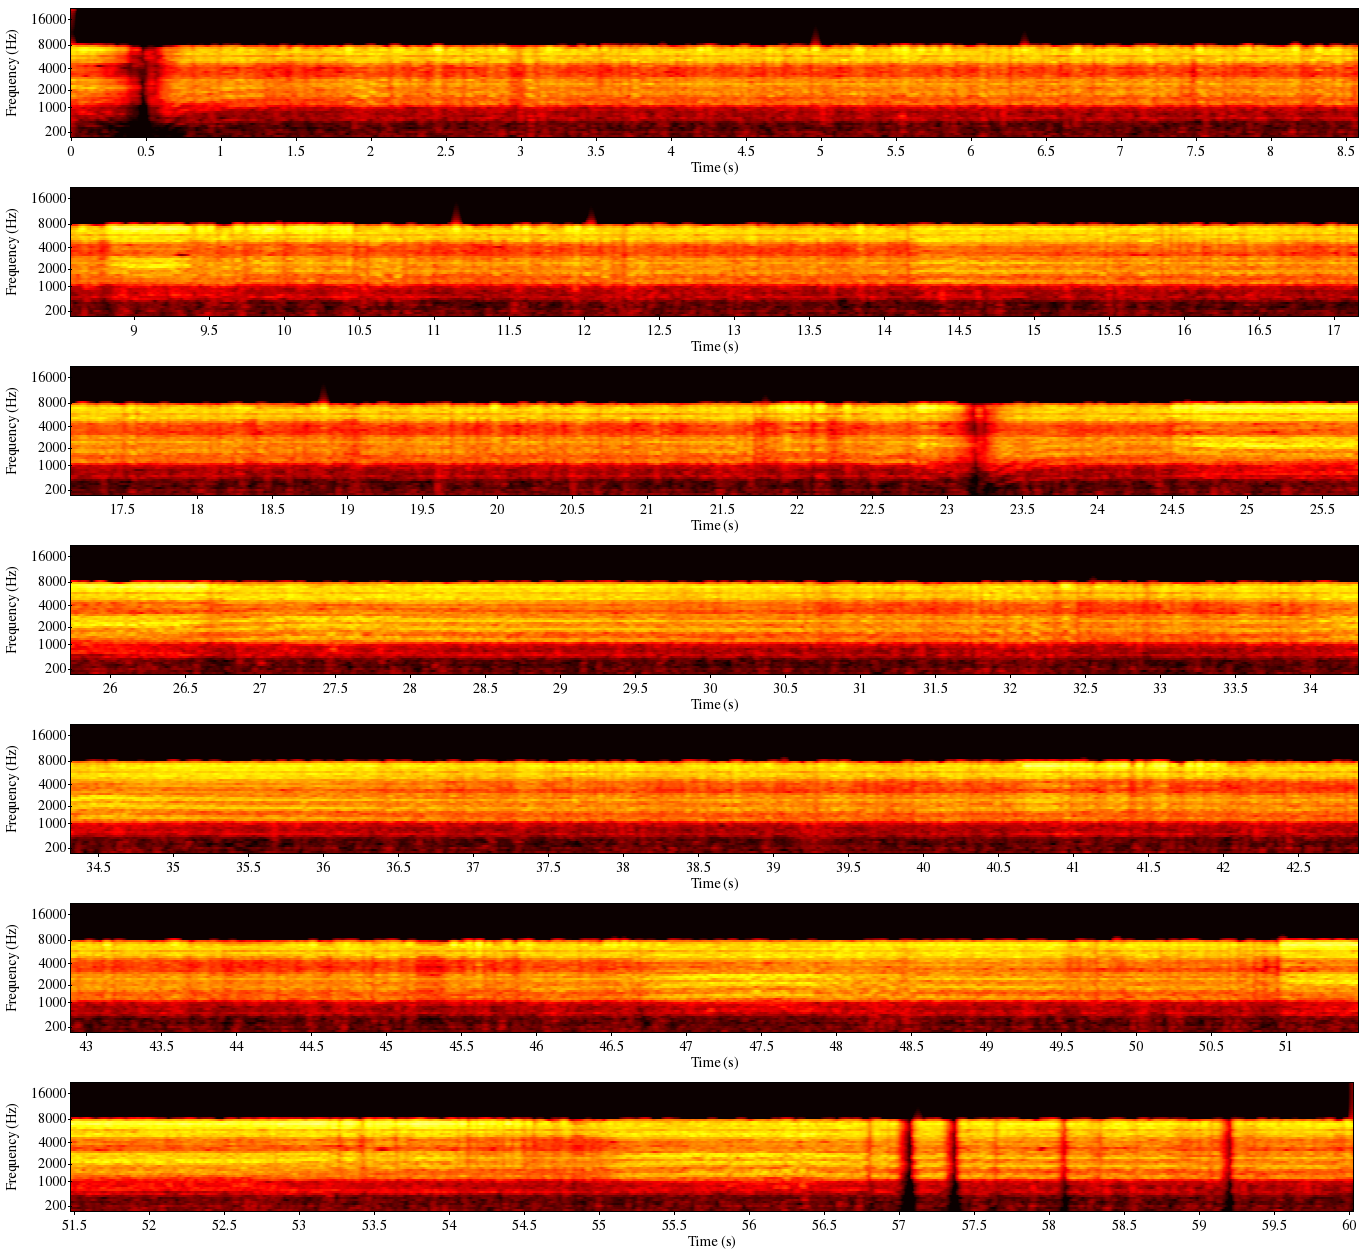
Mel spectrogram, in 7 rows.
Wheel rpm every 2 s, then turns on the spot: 100, 160, 160, 160, 160, 160, 160, 160, 160, 160, 160, 110, 150, 160, 160, 160, 160, 160, 160, 160, 160, 160, 160, 160, 160, 160, 160, 170, 160, 160.
none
